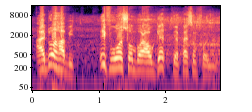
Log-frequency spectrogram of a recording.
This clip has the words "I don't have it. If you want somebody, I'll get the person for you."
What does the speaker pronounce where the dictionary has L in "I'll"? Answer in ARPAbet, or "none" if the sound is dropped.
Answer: W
